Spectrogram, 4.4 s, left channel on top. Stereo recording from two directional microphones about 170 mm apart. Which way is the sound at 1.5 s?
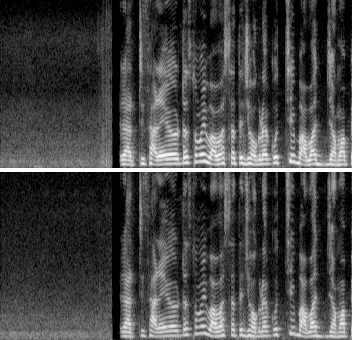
30° left (ahead or behind).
